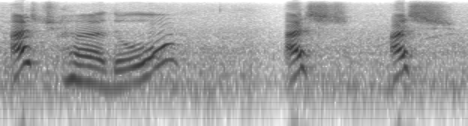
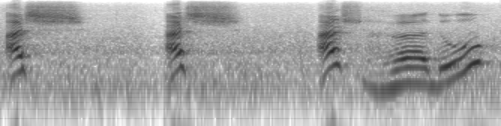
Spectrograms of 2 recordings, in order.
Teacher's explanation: ஷின் sound வரும் அஸ் சொல்லக்கூடாது. அஷ் அஷ் அஷ்ஹது அல்லா இ நல்லா நீட்டுங்க.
